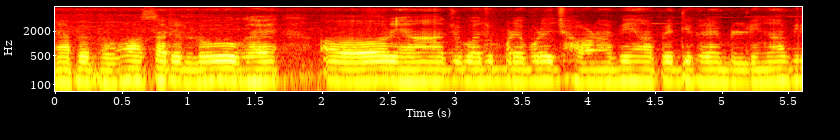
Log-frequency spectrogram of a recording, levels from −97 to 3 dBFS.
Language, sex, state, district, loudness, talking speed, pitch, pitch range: Hindi, male, Bihar, West Champaran, -16 LUFS, 225 wpm, 120 Hz, 120-125 Hz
